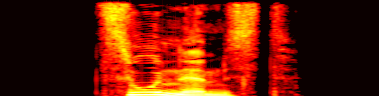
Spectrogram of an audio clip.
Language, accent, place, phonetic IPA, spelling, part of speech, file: German, Germany, Berlin, [ˈt͡suːˌnɪmst], zunimmst, verb, De-zunimmst.ogg
- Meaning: second-person singular dependent present of zunehmen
